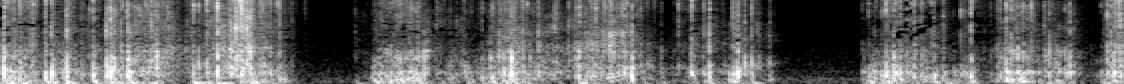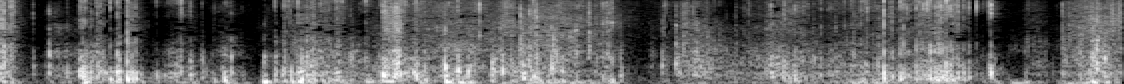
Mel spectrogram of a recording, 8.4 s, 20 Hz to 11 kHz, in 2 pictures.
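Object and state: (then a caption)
Plastic sequin bag being scratched. Long nails and flat fingers rub and scratch across a medium, hollow rainbow bag covered in plastic sequins on fabric, flipping the sequins. The result is a dense, bright, crinkly scratching and rustling that comes in bursts, with brief near-silent pauses around 1 and 3 seconds.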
